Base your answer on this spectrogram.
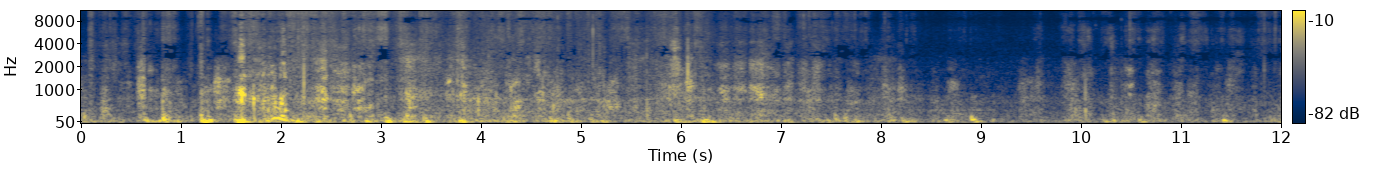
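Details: Alabai puppies, Central Asian Shepherd Dogs, exercising in the morning amid some snow during a mild winter, 3 February 2021; quick irregular huffing pants run throughout, with a louder snort-like burst near the second and a softer close.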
